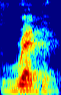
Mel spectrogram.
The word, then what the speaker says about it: read: spelled re ad but pronounced red like the color of red so you might be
